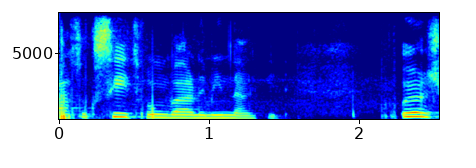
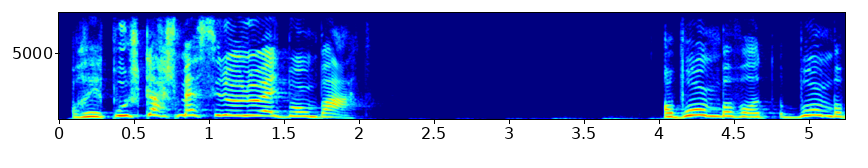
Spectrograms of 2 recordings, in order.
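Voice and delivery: excited commentary; 5 semitones higher, 4 dB louder than usual. Real, not acted. Gamer commentating own goal.

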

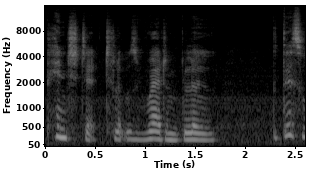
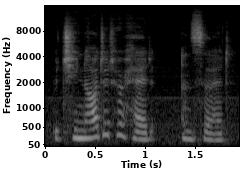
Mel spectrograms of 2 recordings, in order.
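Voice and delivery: usual speaking voice

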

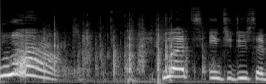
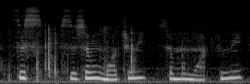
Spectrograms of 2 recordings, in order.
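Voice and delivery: fast, softer nervous question; nervous murmur; 7 dB quieter, faster than usual. Acted. Character scared of being watched, quick soft nervous question. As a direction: check the room anxiously, quick and soft.

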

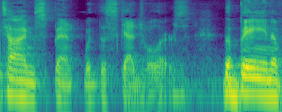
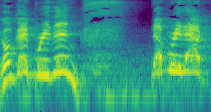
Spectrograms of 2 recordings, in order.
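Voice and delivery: barked commands. Retold or imitated. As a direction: drill sergeant commands. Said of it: "And she's like".

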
